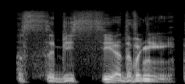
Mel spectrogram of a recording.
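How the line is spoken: Growl. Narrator (Russian): прорычал

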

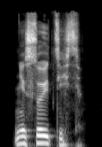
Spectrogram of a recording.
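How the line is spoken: Low growl. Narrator (Russian): Рычит он негромко

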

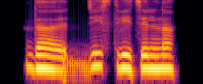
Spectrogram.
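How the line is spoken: Confused drawl. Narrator (Russian): растерянно протянула Дуда

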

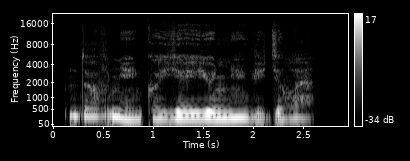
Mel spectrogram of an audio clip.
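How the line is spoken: Suddenly hoarse voice. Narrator (Russian): внезапно осипшим голосом произнесла Сонька

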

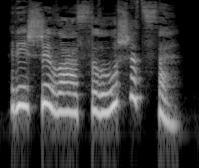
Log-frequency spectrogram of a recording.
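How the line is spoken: Shrill squeal. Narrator (Russian): Вновь взвизгнула пышнотелая Жустина

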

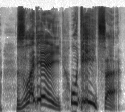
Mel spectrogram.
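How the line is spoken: Desperate shouting. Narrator (Russian): кричал Пуц, теряя под ногами почву

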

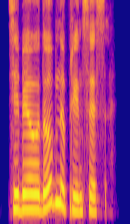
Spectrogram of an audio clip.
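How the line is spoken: Low warm voice. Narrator (Russian): спрашивает он низким, но при этом теплым голосом

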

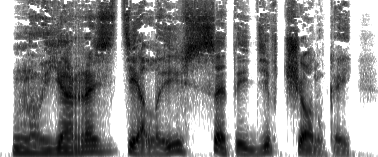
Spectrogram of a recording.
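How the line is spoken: Queen hissing. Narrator (Russian): прошипела королева

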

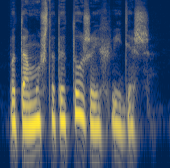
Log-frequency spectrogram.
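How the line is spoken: Quiet reply. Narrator (Russian): тихо ответил Эндрю

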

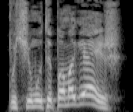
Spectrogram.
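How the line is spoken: Shout while running. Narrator (Russian): крикнул я, бегущий позади девушки

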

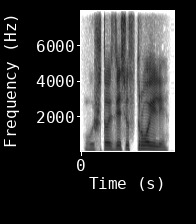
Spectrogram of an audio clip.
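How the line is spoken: Male voice growling. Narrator (Russian): еще один мужской голос прорычал

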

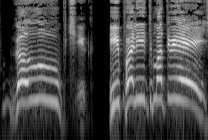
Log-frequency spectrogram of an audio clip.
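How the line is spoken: Shouting. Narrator (Russian): закричал он

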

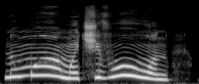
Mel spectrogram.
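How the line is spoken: Offended wail. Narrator (Russian): взвыла обиженная Милана

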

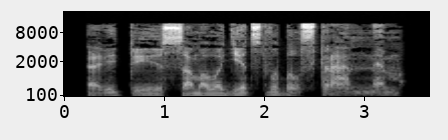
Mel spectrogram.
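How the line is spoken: Gloating hiss. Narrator (Russian): со злорадством прошипел небесный

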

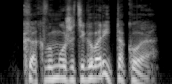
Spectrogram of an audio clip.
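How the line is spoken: Agitated girl shouting. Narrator (Russian): взволнованно девочка закричала

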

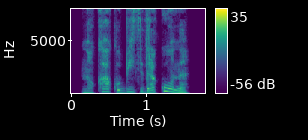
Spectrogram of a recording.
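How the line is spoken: Whisper. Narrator (Russian): прошептала я

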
